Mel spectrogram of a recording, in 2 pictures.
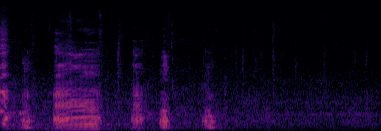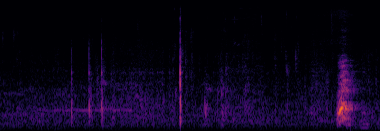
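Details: Little pigs in China grunting: a long harmonic squeal-grunt near the start, then several short grunts in the first three seconds, sparse clicks and a final sharp squeal.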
